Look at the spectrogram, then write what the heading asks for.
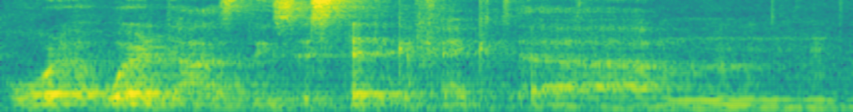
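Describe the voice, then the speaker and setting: A man who is not a native English speaker, speaking thoughtfully about theater on a panel, halting with many fillers and repeats. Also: lowish voice, flat delivery, dark tone, a little hiss or hum. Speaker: theater maker. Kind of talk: panel discussion. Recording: echoey hall, far from mic.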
